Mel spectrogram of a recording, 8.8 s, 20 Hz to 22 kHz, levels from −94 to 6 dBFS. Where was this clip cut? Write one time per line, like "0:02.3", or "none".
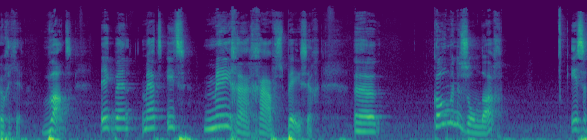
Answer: none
